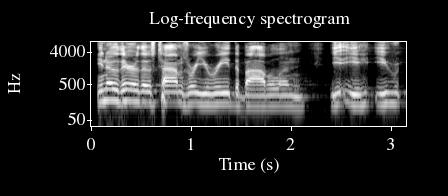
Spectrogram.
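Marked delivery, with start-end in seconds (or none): none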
